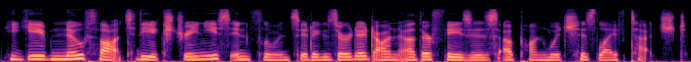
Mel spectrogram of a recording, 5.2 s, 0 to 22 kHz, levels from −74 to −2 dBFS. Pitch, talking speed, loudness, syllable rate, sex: 185 Hz, 210 wpm, -18 LUFS, 5.6 syllables/s, female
